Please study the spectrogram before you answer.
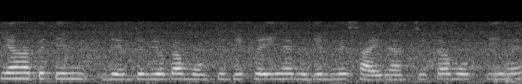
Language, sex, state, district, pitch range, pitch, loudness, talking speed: Hindi, female, Uttar Pradesh, Ghazipur, 240-250 Hz, 245 Hz, -18 LUFS, 205 wpm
